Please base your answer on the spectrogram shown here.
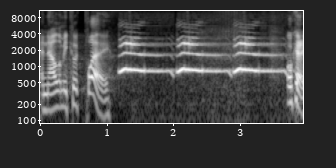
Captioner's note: میو زدن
